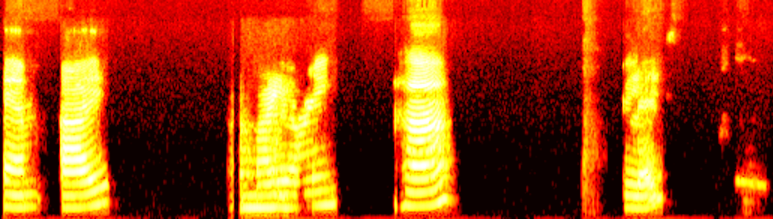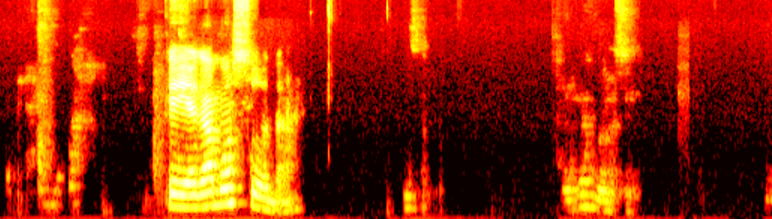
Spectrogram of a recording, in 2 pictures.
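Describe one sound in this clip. A woman speaks calmly in short phrases through an online call.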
